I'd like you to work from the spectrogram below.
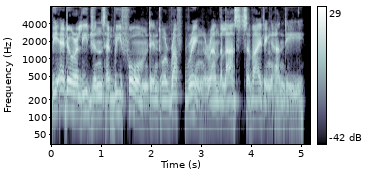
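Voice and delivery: usual speaking voice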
